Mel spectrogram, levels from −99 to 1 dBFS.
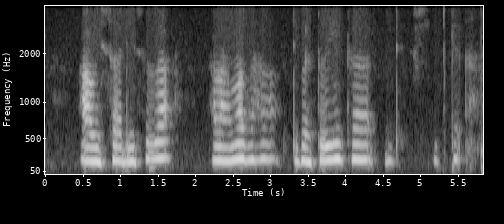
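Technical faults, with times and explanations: No technical faults detected in this speech; the call path's narrowband codec carries it with nothing above about 4 kHz, as that path is expected to.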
